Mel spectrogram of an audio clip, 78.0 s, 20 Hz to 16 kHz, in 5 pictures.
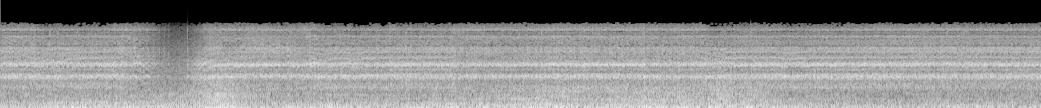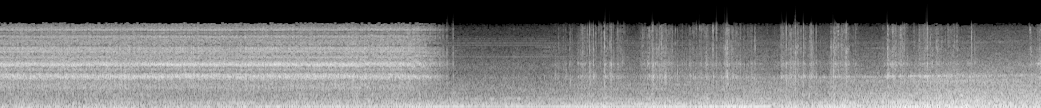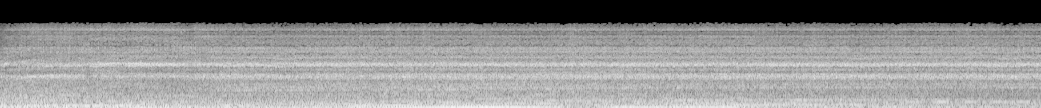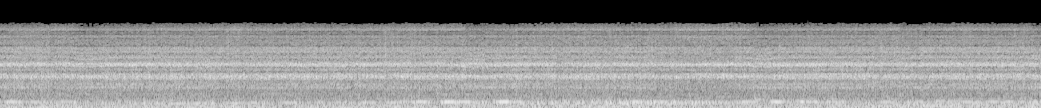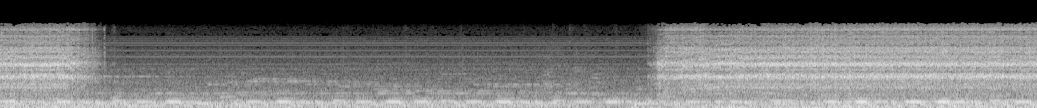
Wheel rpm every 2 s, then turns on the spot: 160, 90, 160, 160, 160, 160, 160, 160, 160, 160, 160, 0, 20, 20, 20, 40, 160, 160, 160, 160, 160, 160, 160, 160, 160, 160, 160, 160, 160, 160, 160, 130, 0, 0, 0, 0, 110, 160, 160.
24-30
